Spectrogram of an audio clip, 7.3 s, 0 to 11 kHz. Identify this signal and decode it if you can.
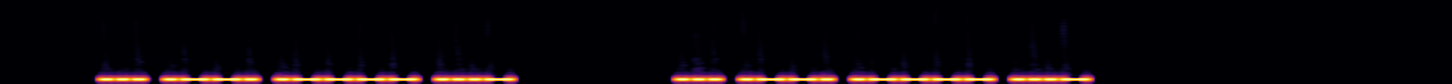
Morse code, heard as a keyed tone, about 30 wpm, 700 Hz. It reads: SP1V SP1V
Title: DXCC-100 Call Signs - 4 Characters - Repeated 2x - 30wpm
